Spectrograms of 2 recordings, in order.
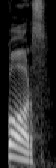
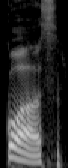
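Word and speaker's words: coarse: तो को आर्स बोलते हैं इसको, को आर्स, ठीक है। इस तरीके से इसका प्रोनाउंसिएशन होता है, कोआस, ठीक है, को आस, ऐसे इसका प्रोनाउंसिएशन होता है, कोर्स नहीं होता, कोआस।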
